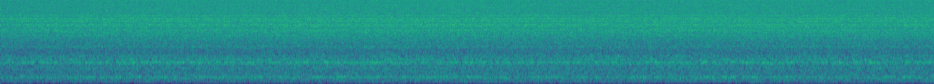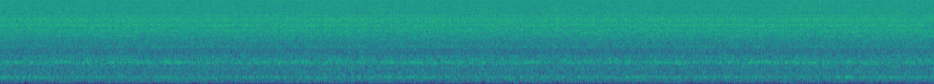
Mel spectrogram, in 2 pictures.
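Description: Steady drone of an aircraft in flight heard inside the cabin: engine noise and airflow rushing, with a constant hum of several steady tones and no change in power.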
